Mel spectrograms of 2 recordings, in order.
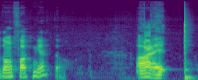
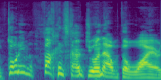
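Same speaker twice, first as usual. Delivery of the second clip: exasperated warning in a higher pitch; retold scolding; 7 semitones higher than usual. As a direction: cut a rookie off, voice pitched up. Retold scolding of a rookie worker.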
